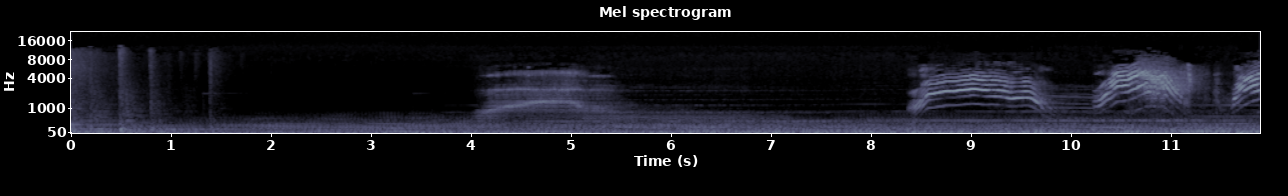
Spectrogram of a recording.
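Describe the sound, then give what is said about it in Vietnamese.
A cat yowls in drawn-out, wavering cries while chasing a mouse, one long wail followed after a pause by two more rising and falling yowls, over a steady low background rumble. “Tiếng mèo vườn chuột đâu đó vang lên”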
